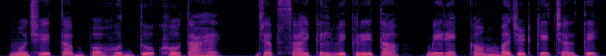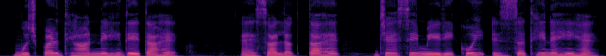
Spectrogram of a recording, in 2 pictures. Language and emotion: Hindi, sad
